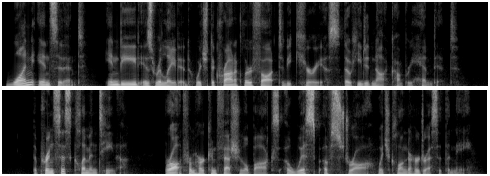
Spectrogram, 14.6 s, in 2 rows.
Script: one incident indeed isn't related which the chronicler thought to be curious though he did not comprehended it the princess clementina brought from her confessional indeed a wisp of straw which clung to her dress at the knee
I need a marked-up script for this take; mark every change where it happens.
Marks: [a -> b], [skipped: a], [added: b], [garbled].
one incident indeed [isn't -> is] related which the chronicler thought to be curious though he did not [comprehended -> comprehend] it the princess clementina brought from her confessional [indeed -> box] a wisp of straw which clung to her dress at the knee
